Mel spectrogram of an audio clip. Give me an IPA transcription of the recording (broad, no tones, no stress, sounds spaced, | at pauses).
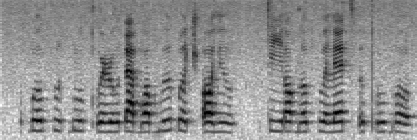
ɓ o kʷ i ɓ u kʷʼ ɤ ɭ u ɗ a b ɔ b ɯ ɓ ɤ t͡ʃʼ ɔ lʲ u | t i ɾ ɔ ɡ ɤ kʷ ɛ l ɛ t͡sʼ ɯ pʼ u ɡ o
